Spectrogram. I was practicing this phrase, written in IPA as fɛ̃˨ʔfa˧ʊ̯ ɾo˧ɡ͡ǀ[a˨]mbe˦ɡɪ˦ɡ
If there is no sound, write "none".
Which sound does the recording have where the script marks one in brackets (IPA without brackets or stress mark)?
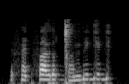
a˨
